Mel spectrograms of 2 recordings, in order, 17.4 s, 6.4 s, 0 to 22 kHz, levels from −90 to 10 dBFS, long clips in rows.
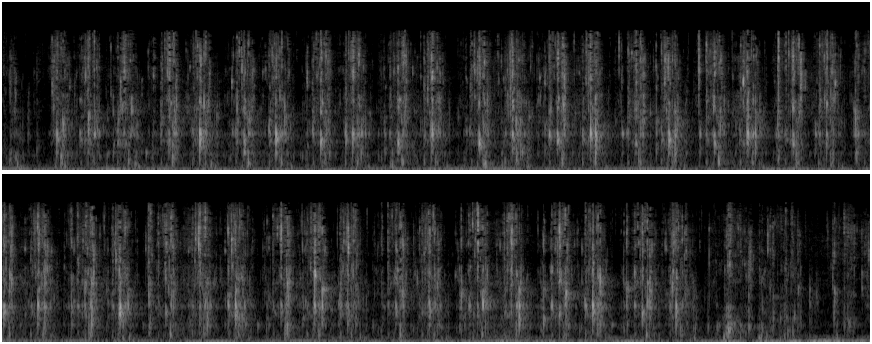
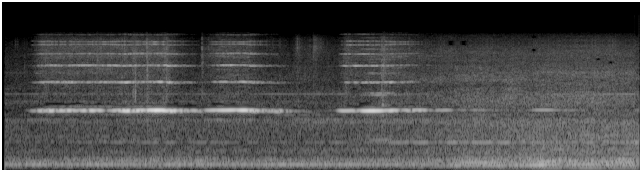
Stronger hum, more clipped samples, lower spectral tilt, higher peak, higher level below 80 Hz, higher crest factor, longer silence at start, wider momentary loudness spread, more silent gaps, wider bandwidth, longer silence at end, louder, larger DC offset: neither; neither; second, -0.5 dB/octave vs -2.5 dB/octave; second, -10 dBFS vs -2 dBFS; second, -58 dBFS vs -52 dBFS; first, 30 dB vs 16 dB; about the same, 0 s vs 0 s; second, 9 LU vs 20 LU; neither; about the same, 11.5 kHz vs 10.5 kHz; about the same, 0 s vs 0 s; second, -38 LUFS vs -15 LUFS; neither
